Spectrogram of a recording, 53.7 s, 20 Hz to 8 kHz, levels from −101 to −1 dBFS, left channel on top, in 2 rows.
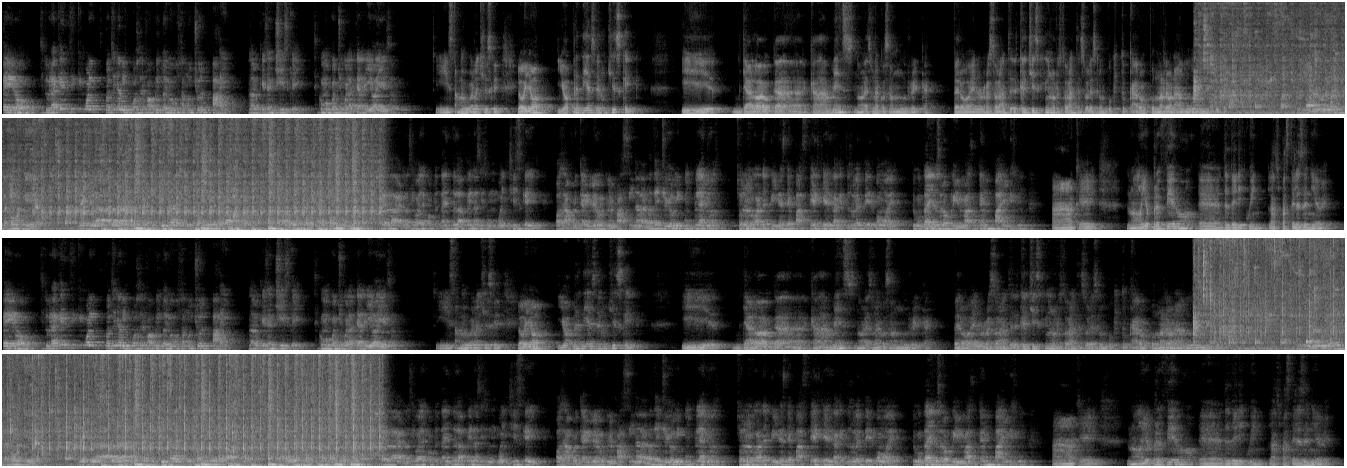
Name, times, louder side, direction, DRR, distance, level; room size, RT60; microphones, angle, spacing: voice 1, 0.0-4.5 4.9-6.0 6.3-7.9 25.9-27.7 28.3-32.0 32.4-34.1 34.4-37.6 37.9-41.2 41.6-44.8 45.1-47.3, right 1 dB, 25° left, -2 dB, 0.8 m, -43 dB
voice 2, 8.7-10.8 11.1-12.6 13.6-14.3 14.6-18.5 19.0-24.5 47.9-53.4, left 3 dB, 75° left, 5 dB, 0.4 m, -41 dB
sound 1, 23.8-34.5, right 3 dB, 50° right, 0.5 m, -40 dB
sound 2, 28.8-28.9 29.2-31.6 31.8-34.1, right 1 dB, 70° right, 0.9 m, -35 dB
5.2 x 2.4 x 3.2 m, 0.95 s
head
